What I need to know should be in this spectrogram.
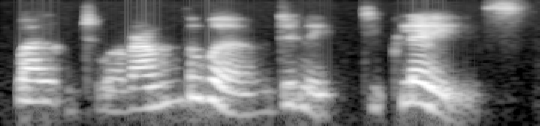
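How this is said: It is said in a Welsh accent.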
